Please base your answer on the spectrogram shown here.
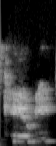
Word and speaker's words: CamE: is just my name which is cami it's spelled like came last name but it's all together and then when you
